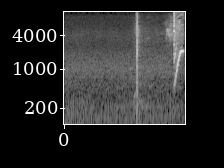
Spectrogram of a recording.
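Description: A faint low hum with a single short, sharp click about one and a half seconds in.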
